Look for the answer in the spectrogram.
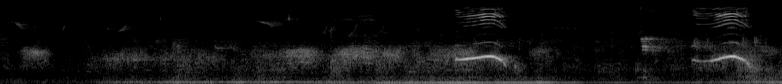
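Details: Asian koel calling: two loud, clear whistled notes about two and a half seconds apart, each rising then dipping slightly, over fainter distant bird calls and a low background hum.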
